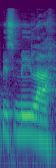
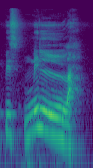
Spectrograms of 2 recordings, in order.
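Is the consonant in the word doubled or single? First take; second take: single; doubled. First: The lam is said short and single. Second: The lam is doubled and held longer. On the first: The speaker calls it wrong. "Jangan bismillah ya" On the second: The speaker calls it right. "tapi bismillah. Mil masuk ke dalam lam ya"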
